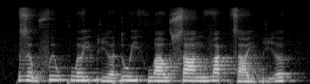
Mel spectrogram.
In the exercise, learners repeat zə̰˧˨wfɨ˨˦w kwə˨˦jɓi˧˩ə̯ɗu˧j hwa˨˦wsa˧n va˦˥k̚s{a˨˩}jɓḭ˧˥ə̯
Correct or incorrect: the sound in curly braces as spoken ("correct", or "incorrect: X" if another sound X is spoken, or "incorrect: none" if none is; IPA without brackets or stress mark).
correct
